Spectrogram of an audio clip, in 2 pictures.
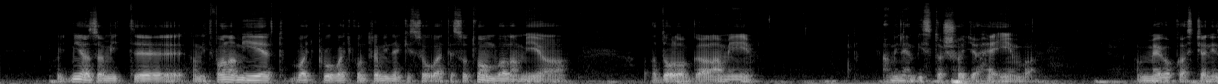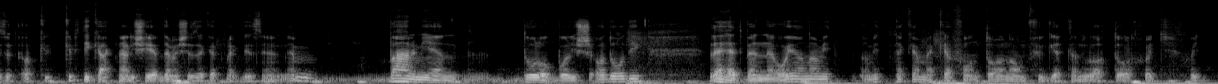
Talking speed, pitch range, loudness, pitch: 135 wpm, 85-125 Hz, -26 LUFS, 110 Hz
